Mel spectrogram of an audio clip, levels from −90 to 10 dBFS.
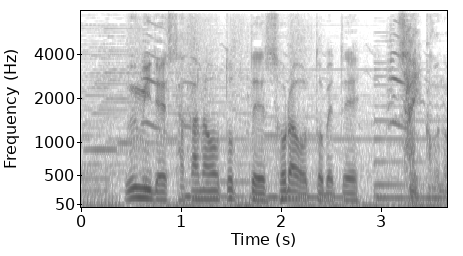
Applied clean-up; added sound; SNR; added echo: none; Purr; 13 dB; none.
